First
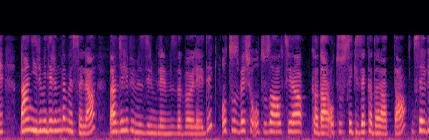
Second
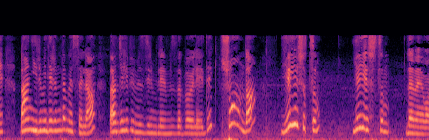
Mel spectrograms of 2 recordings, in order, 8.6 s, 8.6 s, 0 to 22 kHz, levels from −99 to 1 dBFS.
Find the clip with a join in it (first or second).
second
